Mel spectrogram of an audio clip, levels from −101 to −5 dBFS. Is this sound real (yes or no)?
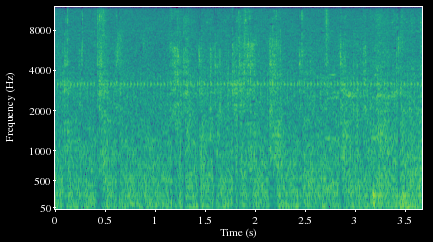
yes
